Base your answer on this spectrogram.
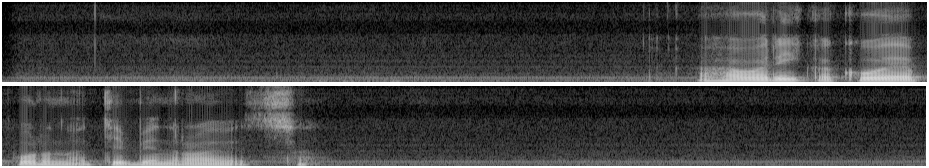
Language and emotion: Russian, neutral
